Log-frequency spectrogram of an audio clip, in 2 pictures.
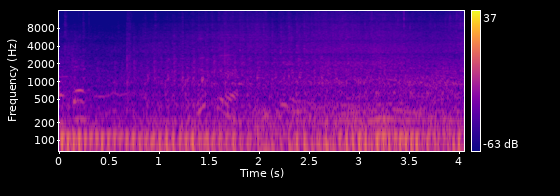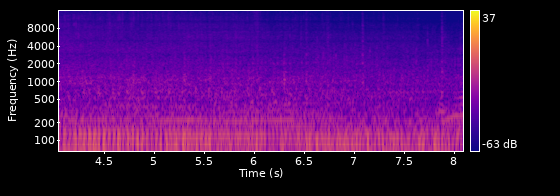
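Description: Low rumble of wind buffeting the microphone, with faint voices of people talking in the background during the first few seconds.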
